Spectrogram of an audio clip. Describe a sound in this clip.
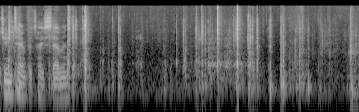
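A plastic tape case rattles and clacks as it is handled.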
